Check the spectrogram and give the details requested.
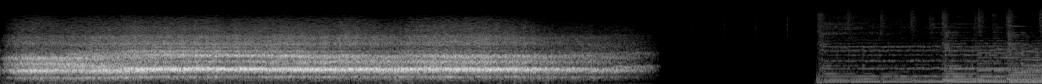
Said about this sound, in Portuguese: Final do primeiro tempo. Milan 3, Liverpool 0. a torcida do Liverpool ainda assim cantava. Nunca abandonou o time, e não seria hoje.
